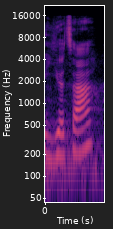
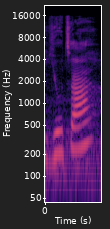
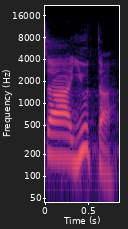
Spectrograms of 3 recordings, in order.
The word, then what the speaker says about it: Jutta: In America, your name is, well, they would say Jutta. Yeah. That's what I thought it was at first. Yeah, in the Netherlands they say Jutta, but it's actually Jutta.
